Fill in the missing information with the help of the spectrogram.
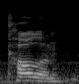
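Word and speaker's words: Colón: i'm pronouncing it right it's colon but with a feta on the second eye for whatever reason and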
